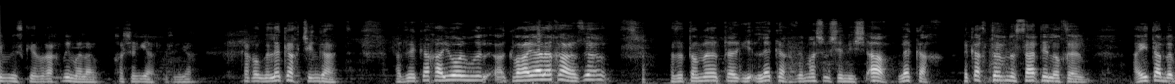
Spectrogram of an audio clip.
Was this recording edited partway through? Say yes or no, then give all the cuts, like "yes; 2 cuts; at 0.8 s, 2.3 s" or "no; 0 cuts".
no; 0 cuts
